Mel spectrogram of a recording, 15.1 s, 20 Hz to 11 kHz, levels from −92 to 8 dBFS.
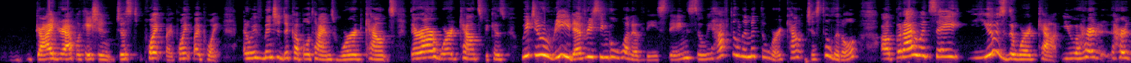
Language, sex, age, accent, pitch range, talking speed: English, female, 20-39, American, 230-305 Hz, 220 wpm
